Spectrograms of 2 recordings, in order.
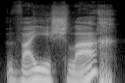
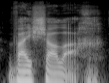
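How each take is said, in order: First: It is said with an 'i' vowel: va-yish-lach. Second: It is said with an 'a' vowel: vai-sha-lach. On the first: It means sent. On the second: It means released.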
